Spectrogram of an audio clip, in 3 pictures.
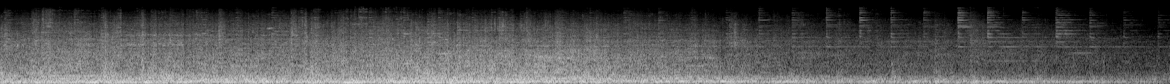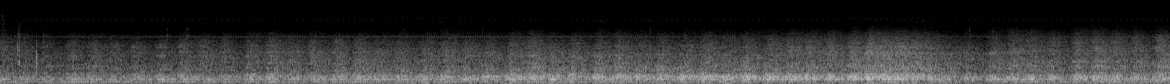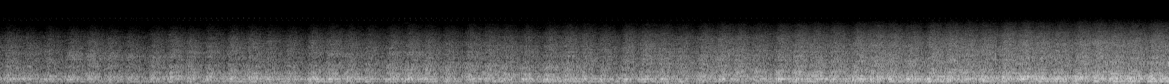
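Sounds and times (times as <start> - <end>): train locomotive approaching: 0.0 - 35.0.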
